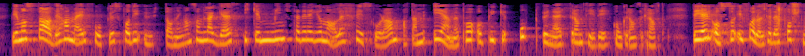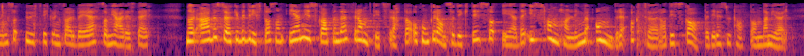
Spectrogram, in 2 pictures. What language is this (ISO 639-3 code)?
nob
